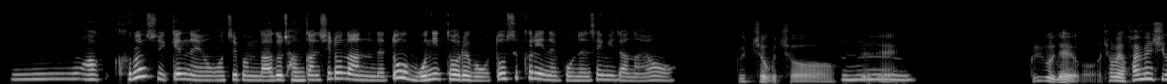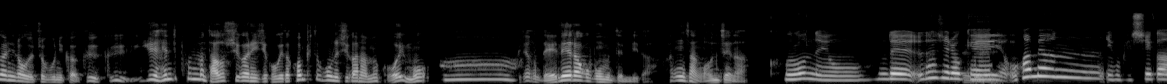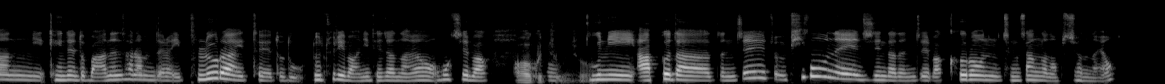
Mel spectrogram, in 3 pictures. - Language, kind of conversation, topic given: Korean, podcast, 화면 시간을 줄이려면 어떤 방법을 추천하시나요?
- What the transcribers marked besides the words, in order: other background noise; tapping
